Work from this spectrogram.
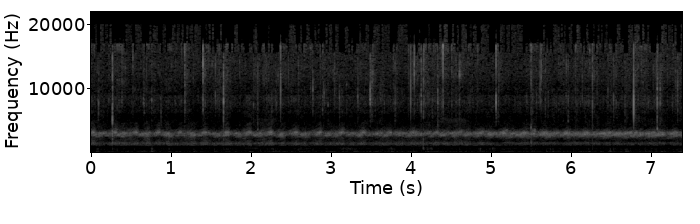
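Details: Steady massed croaking of frogs, quick pulses merging into a continuous trilling hum at two pitches, punctuated by loud pops and snaps of burning firewood.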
